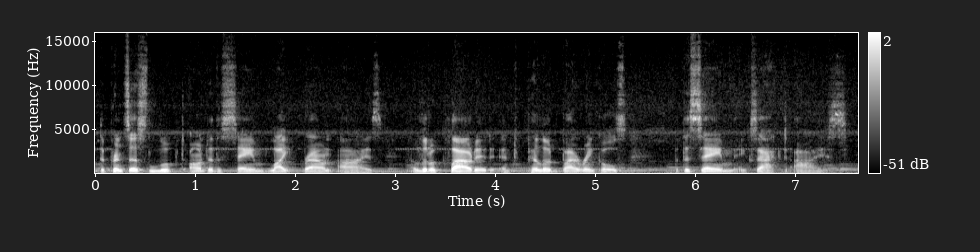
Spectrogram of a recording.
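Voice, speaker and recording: A man's voice: low-pitched, a little slow, rough recording. A man reading scripted fairy tale narration as an audiobook storyteller. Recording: prominent music behind the narration. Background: music.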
